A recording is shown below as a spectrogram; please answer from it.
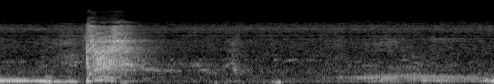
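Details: Tiger (Panthera tigris), sneeze.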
